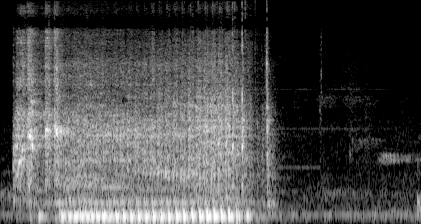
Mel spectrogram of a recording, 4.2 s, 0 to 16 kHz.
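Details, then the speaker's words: KTM 390 Adventure single cylinder catches and thumps unevenly for about two seconds, then cuts out abruptly; stalls directly after starting, cause unknown to the rider. "Of ಆಗ್ತದೆ ಗಾಡಿ ಏನಕ್ಕೆ ಅಂತ ಗೊತ್ತಿಲ್ಲ"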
